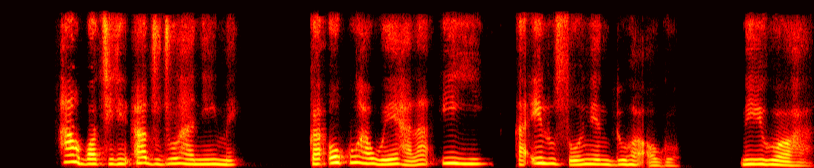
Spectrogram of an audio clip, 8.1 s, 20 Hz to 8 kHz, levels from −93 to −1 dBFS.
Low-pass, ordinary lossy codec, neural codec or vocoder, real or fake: 7.2 kHz; AAC, 48 kbps; codec, 16 kHz in and 24 kHz out, 0.9 kbps, LongCat-Audio-Codec, four codebook decoder; fake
